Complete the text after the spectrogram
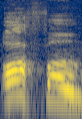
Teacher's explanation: veja só que a nasal não é a tônica.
